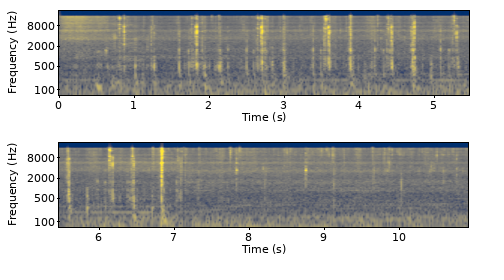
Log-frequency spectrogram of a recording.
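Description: A hydraulic bottle jack being hand-pumped under a wooden beam as it takes the load of a garage, giving irregular sharp metallic clicks and creaks, about one or two a second, with one louder snap about two-thirds of the way through.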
